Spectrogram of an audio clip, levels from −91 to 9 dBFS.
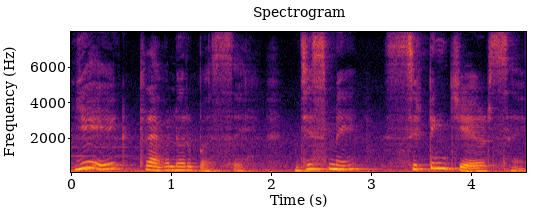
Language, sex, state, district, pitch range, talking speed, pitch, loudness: Hindi, female, Madhya Pradesh, Dhar, 170-260 Hz, 120 wpm, 235 Hz, -15 LUFS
